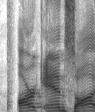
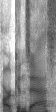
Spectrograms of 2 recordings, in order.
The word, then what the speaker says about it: Arkansas: wow Arkansas rice Arkansas West Virginia Ark and saw now you guys would spell it differently I'm sure it's actually pronounced Arkansas the ancient ones of fabled Legends pronounced at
